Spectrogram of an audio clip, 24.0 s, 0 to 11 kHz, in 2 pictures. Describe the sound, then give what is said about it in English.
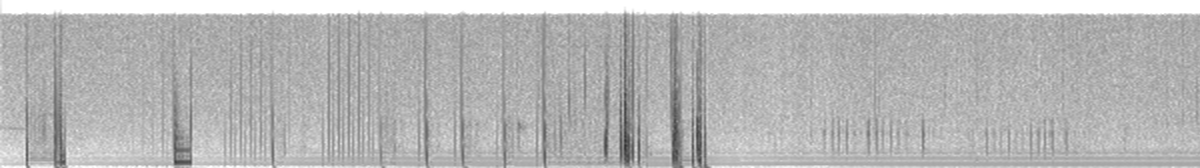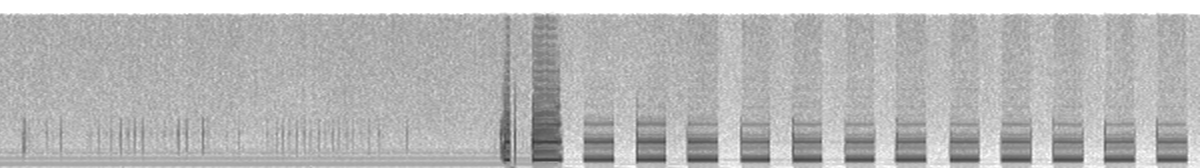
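A telephone line dials a 756 number and hangs up to trigger a trunk flash. Sharp dialing clicks and bursts give way to a low steady hum, followed by a long, regular run of loud, rapid beeping tone pulses. “Now I'm going to dial a 756 number and hang up before it even gets a chance to send anything. You'll hear the trunk flash.”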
